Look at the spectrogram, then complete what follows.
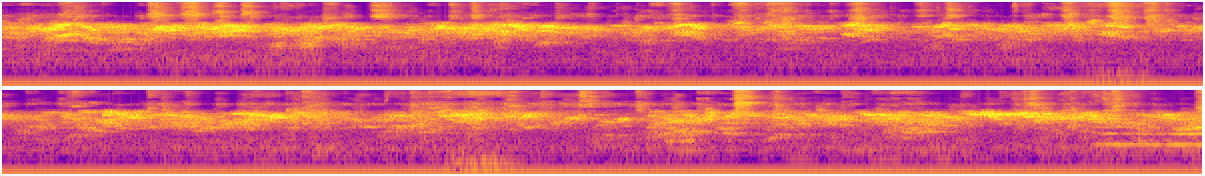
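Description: A colony of budgerigars chattering: a continuous, dense run of overlapping chirps and warbles. A steady held tone comes in near the end.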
